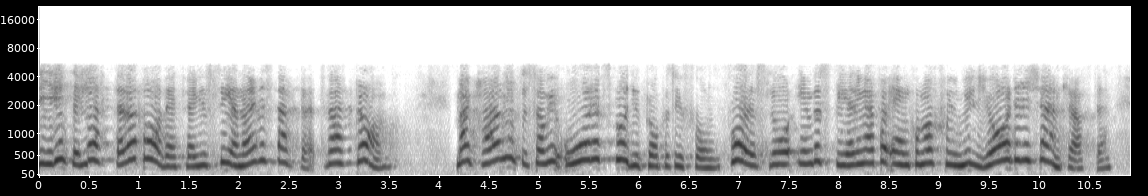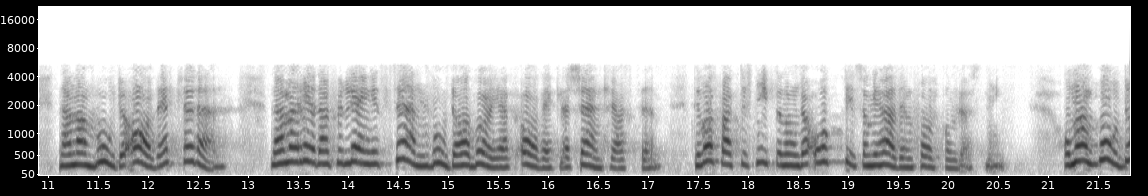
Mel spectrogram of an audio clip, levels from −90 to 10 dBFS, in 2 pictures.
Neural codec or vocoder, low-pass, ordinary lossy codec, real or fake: codec, 16 kHz, 2 kbps, FreqCodec, smaller model; 5.4 kHz; none; fake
